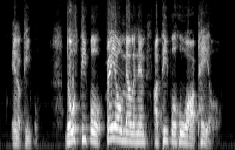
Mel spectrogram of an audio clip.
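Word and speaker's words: pheomelanin: melanin is a default or or effective gene fail melanin is spelled p-h-e-o you can look it up eu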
